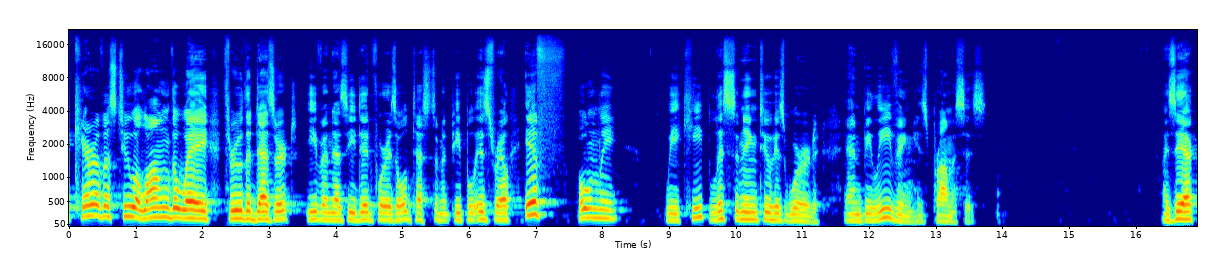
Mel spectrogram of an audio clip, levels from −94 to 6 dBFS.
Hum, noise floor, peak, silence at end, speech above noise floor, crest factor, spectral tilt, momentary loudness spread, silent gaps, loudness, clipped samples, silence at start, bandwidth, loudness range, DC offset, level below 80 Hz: none; -82 dBFS; -4 dBFS; 0.05 s; 60 dB; 18 dB; -7 dB/octave; 15 LU; 14.21-14.47 s, 14.61-14.67 s, 14.75-14.79 s, 15.13-15.28 s, 15.38-15.54 s, 15.74-15.78 s, 16.20-16.26 s; -22 LUFS; under 0.1%; 0 s; 17 kHz; 11 LU; under 0.1%; -78 dBFS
